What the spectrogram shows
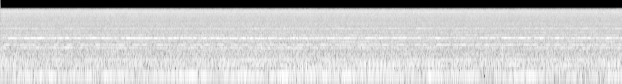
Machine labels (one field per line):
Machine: fan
